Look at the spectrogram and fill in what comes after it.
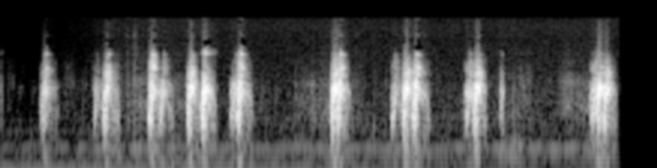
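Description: Meerkats calling: about a dozen short, sharp calls, each well under half a second, coming singly and in quick pairs at irregular intervals with silence between.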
